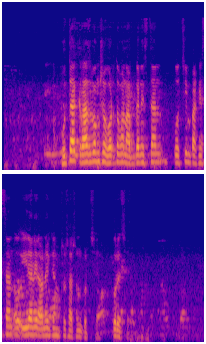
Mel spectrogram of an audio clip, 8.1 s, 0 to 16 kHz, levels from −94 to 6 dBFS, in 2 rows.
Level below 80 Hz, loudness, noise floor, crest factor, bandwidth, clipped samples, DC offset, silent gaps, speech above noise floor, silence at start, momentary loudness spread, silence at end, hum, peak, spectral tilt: -62 dBFS; -23 LUFS; -58 dBFS; 22 dB; 10.5 kHz; under 0.1%; under 0.1%; none; 35 dB; 0.85 s; 22 LU; 0.4 s; none; -2 dBFS; -8.5 dB/octave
